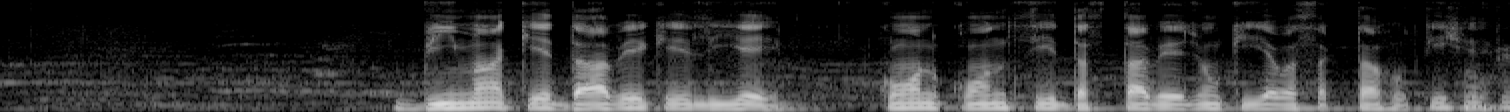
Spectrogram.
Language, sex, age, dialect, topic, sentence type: Hindi, male, 18-24, Awadhi Bundeli, banking, question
